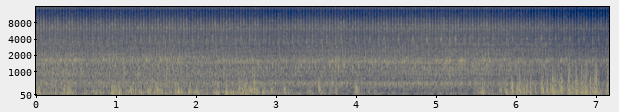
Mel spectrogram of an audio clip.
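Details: Mercedes-Benz W124 with OM602 turbo diesel at idle: sharp, regular knock ticking through the diesel clatter; cause not pinned down.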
